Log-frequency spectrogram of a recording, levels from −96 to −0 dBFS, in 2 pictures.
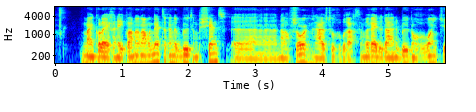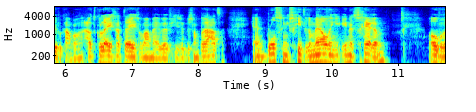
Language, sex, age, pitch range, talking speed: Dutch, male, 30-49, 90-110 Hz, 260 wpm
